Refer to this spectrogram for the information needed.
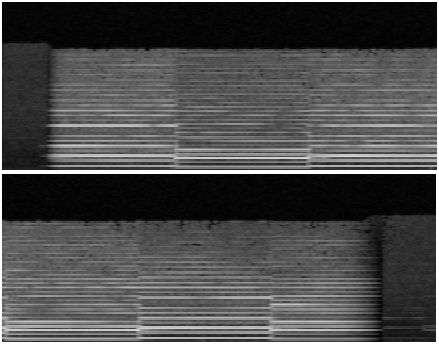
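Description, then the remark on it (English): A loud high-low emergency siren, used by first responders in Nevada County for direct notifications, alternates between two tones in a steady high-low pattern, switching about once a second for roughly six seconds, clear with no talking. “deputies on the ground or first responders with their high low sirens doing direct notifications”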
